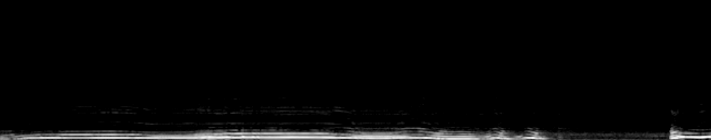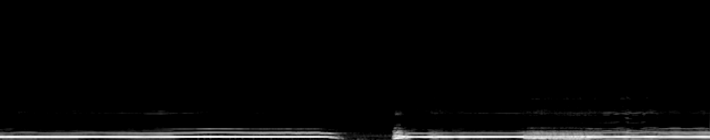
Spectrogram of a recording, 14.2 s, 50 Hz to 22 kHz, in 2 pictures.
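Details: Domestic dog howling at sirens, recorded in October 2009 in Austin, Texas: long, sustained tonal howls with wavering, bending pitch, broken by two short silent gaps, later holding steadier on a level note.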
